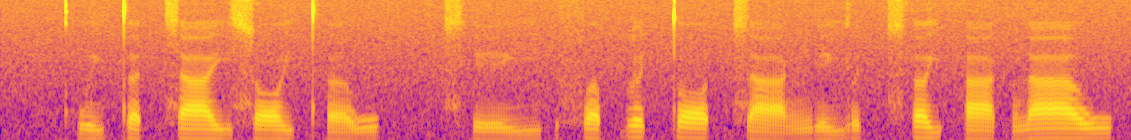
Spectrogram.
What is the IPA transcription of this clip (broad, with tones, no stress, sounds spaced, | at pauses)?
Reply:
kʷʰ e˨˥ j t̪ ɐ˨˥ t̚ s aː˧ j s ɔː˧ j t̪ʰ ɐ˨˧ w | t͡sʰ e˨˧ j | f ɐ˨˥ p̚ l ɵ˥ t̚ t̪ ɔː˧ t̚ t͡s aː˨˩ ŋ e˨˧ j ɵ˧ t̚ t͡sʰ ɐ˥ j h aː˧ k̚ n̪ aː˥ w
